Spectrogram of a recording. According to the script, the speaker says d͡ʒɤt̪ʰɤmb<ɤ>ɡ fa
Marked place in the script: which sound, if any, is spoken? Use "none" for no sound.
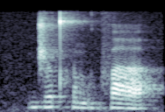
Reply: ɤ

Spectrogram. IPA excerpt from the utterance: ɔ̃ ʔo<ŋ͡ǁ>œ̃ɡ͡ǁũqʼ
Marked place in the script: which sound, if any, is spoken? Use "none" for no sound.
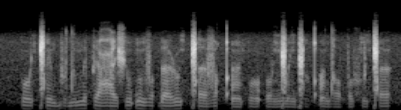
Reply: ŋ͡ǁ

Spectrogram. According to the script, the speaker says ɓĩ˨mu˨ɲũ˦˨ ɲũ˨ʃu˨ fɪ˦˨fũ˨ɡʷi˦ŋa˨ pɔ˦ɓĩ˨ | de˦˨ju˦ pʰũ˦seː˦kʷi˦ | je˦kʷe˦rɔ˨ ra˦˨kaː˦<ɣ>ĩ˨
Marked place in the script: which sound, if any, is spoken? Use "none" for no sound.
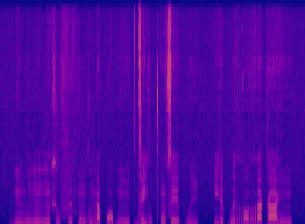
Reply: ɣ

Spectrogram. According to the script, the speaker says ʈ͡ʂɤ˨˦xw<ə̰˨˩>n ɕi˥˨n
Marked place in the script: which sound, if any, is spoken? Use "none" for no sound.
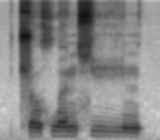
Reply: ə˦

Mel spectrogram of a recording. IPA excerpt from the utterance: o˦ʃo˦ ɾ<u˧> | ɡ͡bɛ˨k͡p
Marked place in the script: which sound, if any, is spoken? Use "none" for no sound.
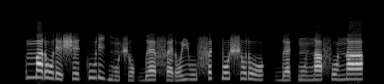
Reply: o˧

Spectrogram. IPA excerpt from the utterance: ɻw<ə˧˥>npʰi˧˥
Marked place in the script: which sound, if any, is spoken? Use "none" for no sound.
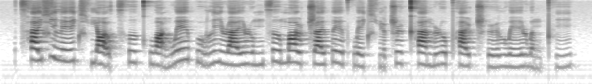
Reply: ə̰˨˩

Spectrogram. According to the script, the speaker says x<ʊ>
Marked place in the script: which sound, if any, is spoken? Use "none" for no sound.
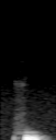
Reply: u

